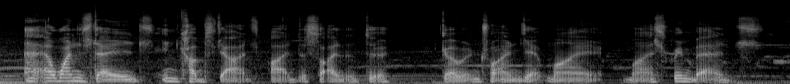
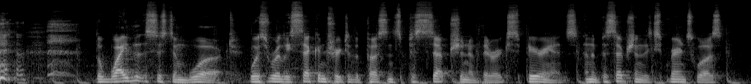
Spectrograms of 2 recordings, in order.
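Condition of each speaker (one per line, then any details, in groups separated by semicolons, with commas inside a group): Cerebral palsy; diagnosed around 12 months, missed milestones; no speech until age 5 or 6, insufficient breath
No condition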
